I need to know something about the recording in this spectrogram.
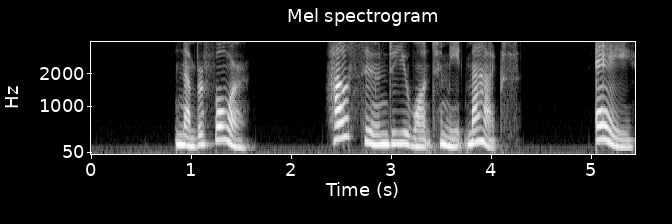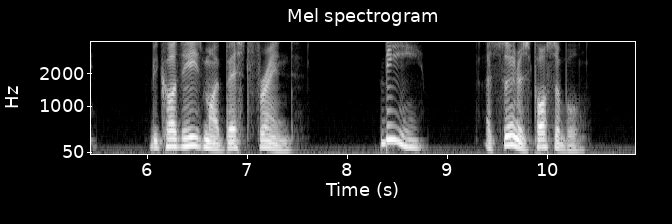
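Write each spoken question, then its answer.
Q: How soon do you want to meet Max?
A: B: As soon as possible.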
